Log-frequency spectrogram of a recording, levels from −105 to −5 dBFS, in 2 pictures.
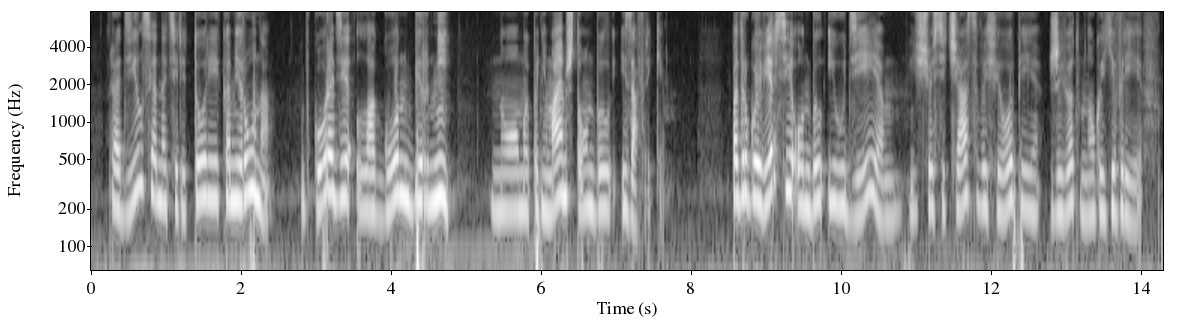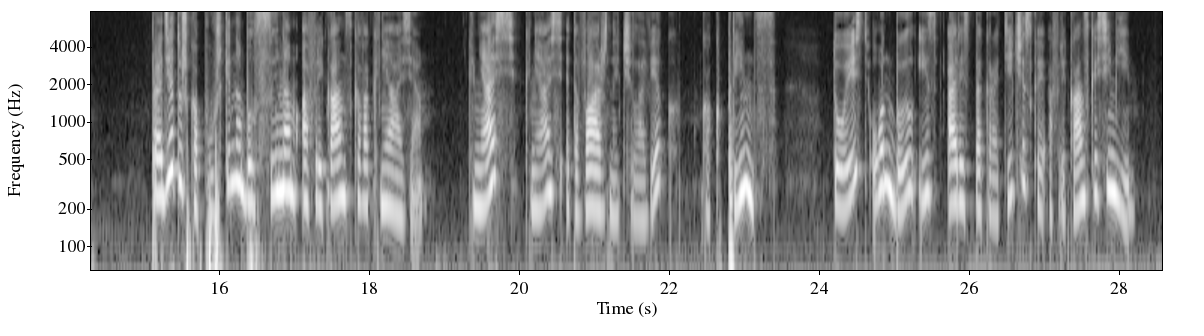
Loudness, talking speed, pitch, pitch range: -20 LUFS, 105 wpm, 220 Hz, 195-255 Hz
